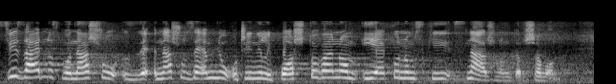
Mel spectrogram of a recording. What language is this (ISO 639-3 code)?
srp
